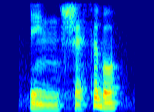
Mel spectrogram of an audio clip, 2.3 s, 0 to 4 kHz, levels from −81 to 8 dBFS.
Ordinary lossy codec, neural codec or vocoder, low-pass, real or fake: none; none; 3.6 kHz; real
